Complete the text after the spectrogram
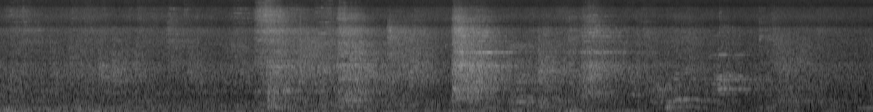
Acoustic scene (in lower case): restaurant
